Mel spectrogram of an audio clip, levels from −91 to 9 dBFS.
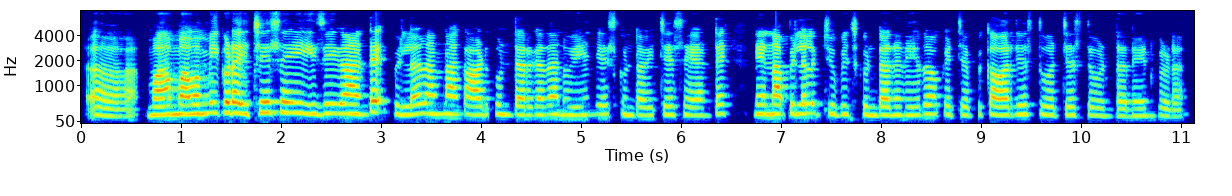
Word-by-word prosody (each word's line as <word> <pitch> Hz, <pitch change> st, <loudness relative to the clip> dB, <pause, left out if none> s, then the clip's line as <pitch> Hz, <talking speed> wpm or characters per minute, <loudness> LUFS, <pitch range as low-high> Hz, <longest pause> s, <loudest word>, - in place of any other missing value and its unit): ఆహ్, 190 Hz, -3 st, -3 dB, 0.2 s
మా 220 Hz, -, +7 dB, 0.2 s
మ 245 Hz, -, +7 dB
మమ్మీ 255 Hz, +3 st, +3 dB
కూడా 280 Hz, 0 st, +8 dB
"ఇచ్చేసేయి" 285 Hz, +2 st, +2 dB
ఈజీగా 260 Hz, +1 st, +1 dB
అంటే 245 Hz, +5 st, +5 dB, 0.2 s
"పిల్లలన్నాక 245 Hz, +1 st, -1 dB
ఆడుకుంటారు 225 Hz, 0 st, -1 dB
కదా! 230 Hz, +2 st, 0 dB
నువ్వేం 220 Hz, 0 st, -7 dB
చేసుకుంటావు 220 Hz, -3 st, -7 dB
ఇచ్చేసేయి" 225 Hz, -2 st, -5 dB
అంటే 225 Hz, +5 st, -5 dB, 0.4 s
"నేను 245 Hz, -1 st, +2 dB
నా -, -, +9 dB
పిల్లలకి 255 Hz, +1 st, -1 dB
చూపించుకుంటాను" 225 Hz, -2 st, -3 dB
అని 215 Hz, 0 st, -8 dB
ఏదో 245 Hz, +2 st, -4 dB
ఒకటి 230 Hz, -3 st, -10 dB
చెప్పి, 215 Hz, +2 st, -12 dB
కవర్ 220 Hz, 0 st, +3 dB
చేస్తూ, 240 Hz, 0 st, -8 dB
వచ్చేస్తూ 215 Hz, +1 st, -10 dB
ఉంటా 190 Hz, 0 st, -8 dB
నేను 195 Hz, 0 st, -9 dB
కూడా. 175 Hz, -2 st, -8 dB
230 Hz, 155 wpm, -22 LUFS, 220-250 Hz, 0.4 s, నా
